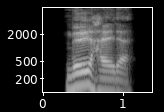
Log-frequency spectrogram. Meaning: garbage dump
- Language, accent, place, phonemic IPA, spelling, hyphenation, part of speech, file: German, Germany, Berlin, /ˈmʏlˌhaldə/, Müllhalde, Müll‧hal‧de, noun, De-Müllhalde.ogg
